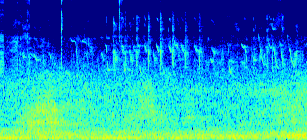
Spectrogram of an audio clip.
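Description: Birds calling: a quick run of short, high chirps from about two seconds in to near the end, over a low steady background rumble.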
